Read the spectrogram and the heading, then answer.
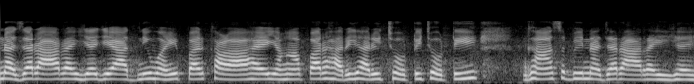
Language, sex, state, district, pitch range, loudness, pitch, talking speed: Hindi, female, Bihar, West Champaran, 240-260 Hz, -12 LUFS, 245 Hz, 170 wpm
